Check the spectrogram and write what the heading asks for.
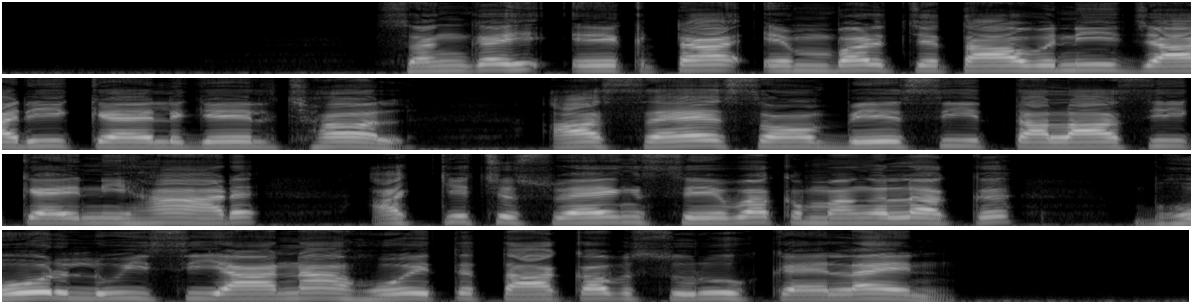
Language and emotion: Maithili, neutral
